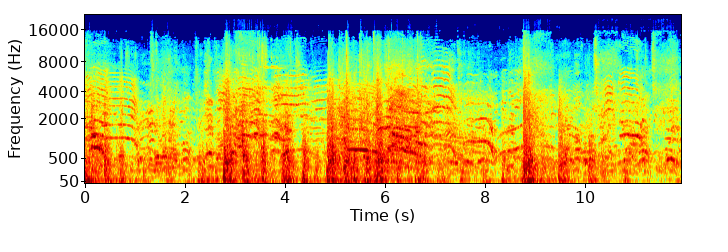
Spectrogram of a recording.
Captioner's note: crowd chatter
